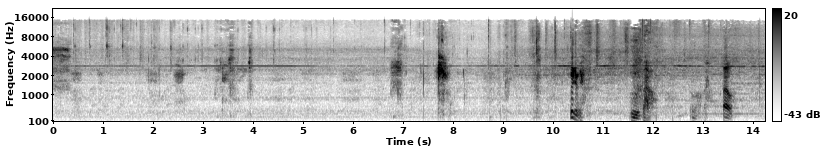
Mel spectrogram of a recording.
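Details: Bravo, a Bulldog, playing indoors in a small room on 8/20/13: after a quiet stretch come short, rough grunts and sharp yelp-like bursts, bunched toward the end, with faint rustling and handling noise between them.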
